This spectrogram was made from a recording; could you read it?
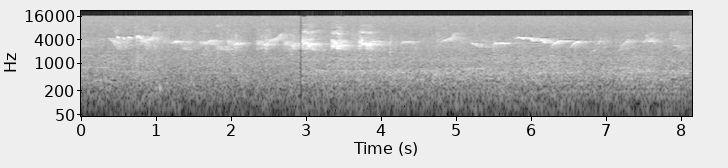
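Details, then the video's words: White-vented myna in Ubon Ratchathani, Thailand, 14 December 2020: a run of high, short chattering and squeaky notes, rapid and uneven, with a burst of louder overlapping calls in the middle, over steady outdoor background noise. "นกเอี้ยงหงอน หรือนกเอี้ยงดำ (White-vented Myna)"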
